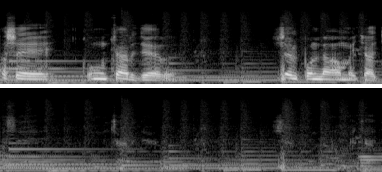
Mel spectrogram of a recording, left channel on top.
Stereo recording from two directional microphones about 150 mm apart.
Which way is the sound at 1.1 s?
45° right (ahead or behind).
